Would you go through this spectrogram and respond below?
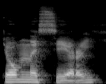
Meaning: dark gray
- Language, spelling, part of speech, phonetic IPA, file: Russian, тёмно-серый, adjective, [ˌtʲɵmnə ˈsʲerɨj], Ru-тёмно-серый.ogg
